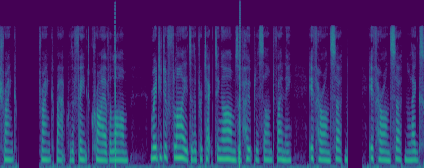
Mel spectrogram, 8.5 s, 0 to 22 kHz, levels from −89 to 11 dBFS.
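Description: It's a speech clip with two stream reconnects. At 0.37 s the audio drops out for about 407 ms, then picks up again about 0.34 s earlier than where it broke off, so you hear a bit repeated, settling by 1.12 s. The same thing happens at 6.95 s, with 286 ms of silence and a jump back of about 0.91 s, running to 8.15 s. That's the connection failing, the player reconnecting and starting a fresh decoder, and the server resending a burst. Separately, there are two sharp bangs from invalid numbers at full scale, at 2.30 s (a 0.67 ms block) and 4.80 s (1.33 ms). A calculation blew up to infinite or invalid values that got pinned to maximum output, and the blocks are too short to hear as anything but a single crack.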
